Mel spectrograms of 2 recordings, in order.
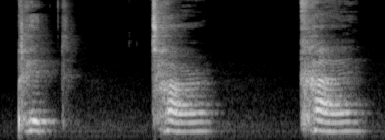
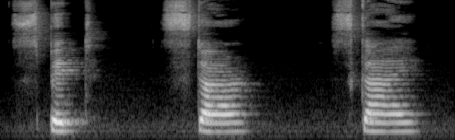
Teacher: But if P, T, and K is preceded by S, as in spit, star, sky, then there is hardly any air coming out of your mouth, as you can see with your little experiment.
